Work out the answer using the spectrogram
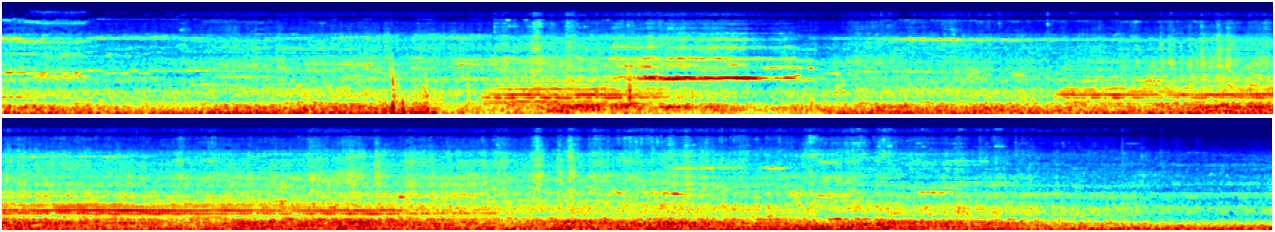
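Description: Passenger cars of the Kansas City Southern business train rolling past at speed, wheels clattering steadily on the rails. The locomotive's multi-note horn sounds from up the line, a shorter blast and then a long one, about seven seconds.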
